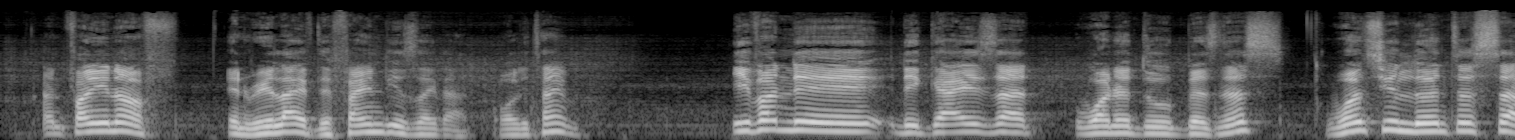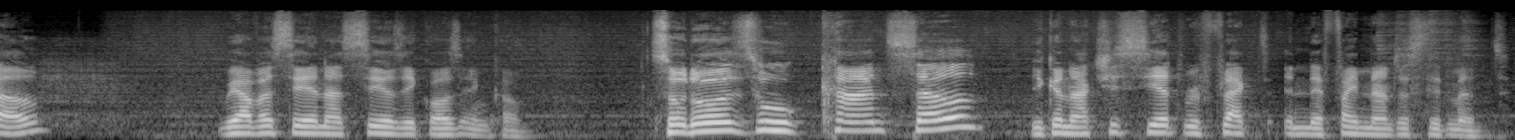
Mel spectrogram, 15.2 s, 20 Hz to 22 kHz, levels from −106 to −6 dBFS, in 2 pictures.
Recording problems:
household noises; faint; throughout; 30 dB below the speech

